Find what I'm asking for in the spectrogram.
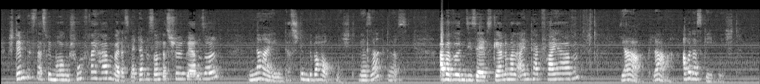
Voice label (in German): Interview mit einer Schulleiterin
